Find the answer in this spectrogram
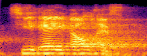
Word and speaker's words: calf: say it's called calf, C-A-L-F. Don't pronounce the L, it's calf.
